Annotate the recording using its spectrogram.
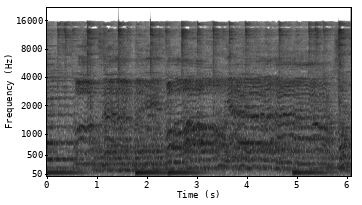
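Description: Moroccan Andalusian (āla) orchestra: a group of men singing together over violins played upright and cello. The voices come in about half a second in, after a moment of strings alone.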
